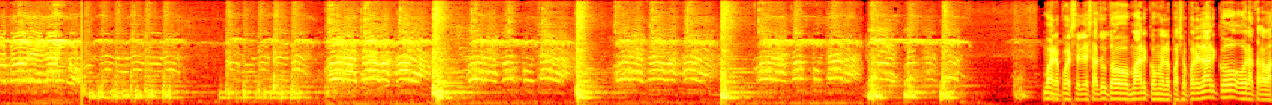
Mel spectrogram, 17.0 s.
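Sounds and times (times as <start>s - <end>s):
protesting doctors chanting and shouting: 0.0s - 13.8s
sharp percussive hits: 9.6s - 10.2s
speech: 14.0s - 16.9s.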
